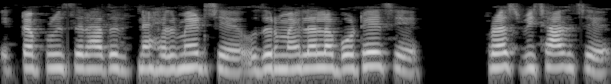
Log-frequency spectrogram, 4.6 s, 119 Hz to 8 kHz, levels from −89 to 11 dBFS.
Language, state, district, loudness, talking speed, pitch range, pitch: Surjapuri, Bihar, Kishanganj, -16 LUFS, 195 wpm, 250-270 Hz, 265 Hz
